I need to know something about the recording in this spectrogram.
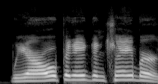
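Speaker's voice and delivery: terrible tannoy announcer voice, loud and high. Storyteller recounting captors announcing over the chamber intercom: terrible intercom announcer voice. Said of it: "That's a terrible intercom voice".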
